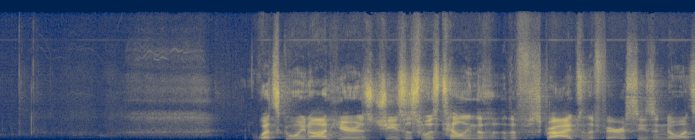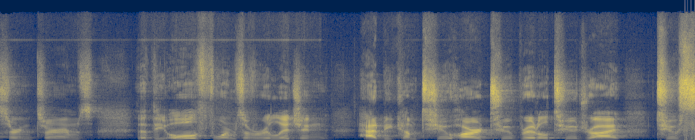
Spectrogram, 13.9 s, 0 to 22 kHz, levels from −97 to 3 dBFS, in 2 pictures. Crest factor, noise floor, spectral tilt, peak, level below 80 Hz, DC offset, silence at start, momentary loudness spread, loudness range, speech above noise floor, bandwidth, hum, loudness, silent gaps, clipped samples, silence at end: 22 dB; -58 dBFS; 4.5 dB/octave; 0 dBFS; -88 dBFS; under 0.1%; 1.6 s; 15 LU; 7 LU; 37 dB; over 20 kHz; none; -19 LUFS; none; under 0.1%; 0 s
